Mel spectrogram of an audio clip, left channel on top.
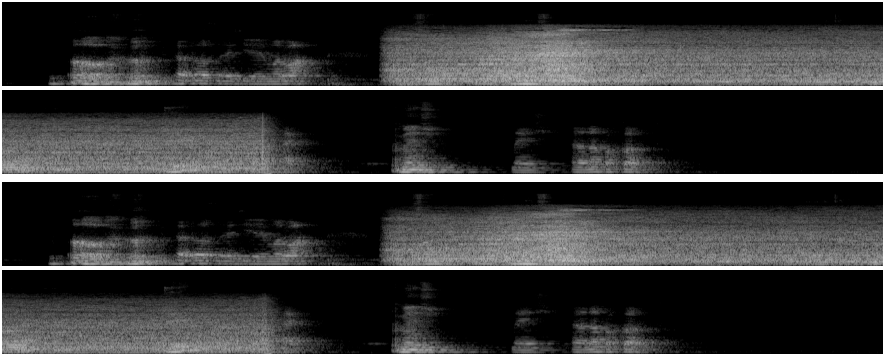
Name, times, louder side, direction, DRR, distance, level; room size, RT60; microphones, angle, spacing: voice 1, 0.7-1.6 3.8-5.6 8.0-9.5 10.4-10.9 12.7-13.1, equal, 10° right, -1 dB, 1.7 m, -30 dB
voice 2, 1.7-3.5 6.0-6.6 7.7-8.2 8.6-9.1 11.1-11.8 13.9-15.2, equal, 20° left, -4 dB, 1.1 m, -36 dB
sound 1, 3.8-11.4, left 2 dB, 45° left, 1.1 m, -24 dB
10.5 x 5.2 x 3.4 m, 0.90 s
head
